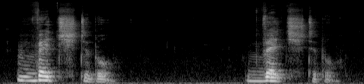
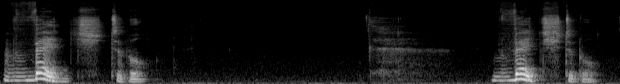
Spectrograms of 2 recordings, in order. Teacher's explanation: There are 3 syllables and the first one, veg, is stressed.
